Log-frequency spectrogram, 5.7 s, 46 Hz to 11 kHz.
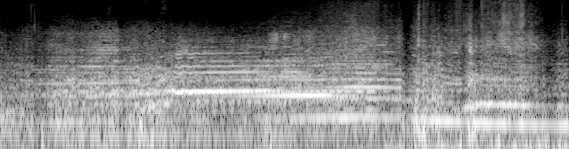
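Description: Race car engines roar on the track at the Le Mans race in 2010. A loud, continuous drone rises and falls in pitch as the cars rev and shift.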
